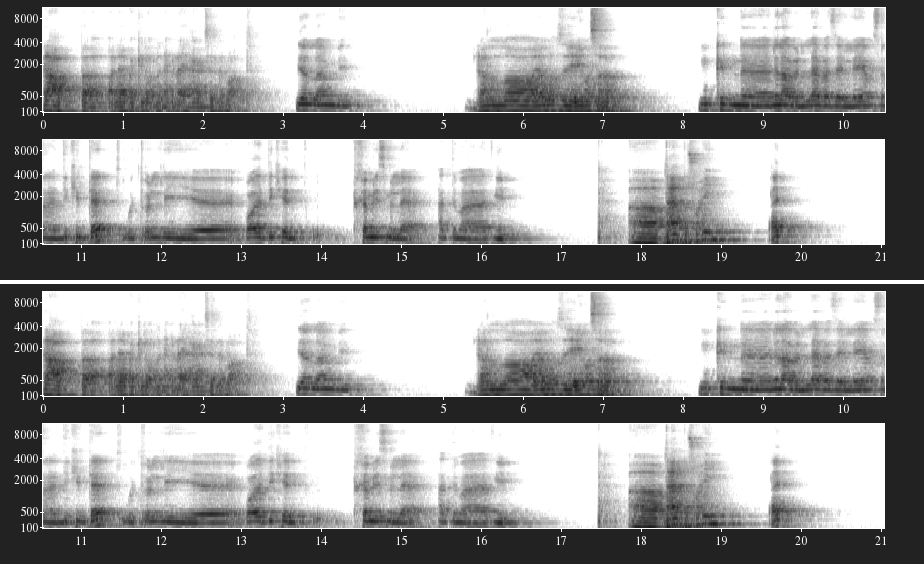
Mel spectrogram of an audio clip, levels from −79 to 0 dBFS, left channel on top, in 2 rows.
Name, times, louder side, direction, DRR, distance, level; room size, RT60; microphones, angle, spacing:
voice 1, 0.0-2.4 5.3-7.2 17.8-19.0, equal, 10° left, -2 dB, 1.7 m, -18 dB
voice 2, 3.2-3.9 8.2-14.0 14.4-16.3 19.6-19.7, left 1 dB, 25° left, 3 dB, 0.9 m, -21 dB
13.5 x 12.5 x 3.9 m, 0.82 s
head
